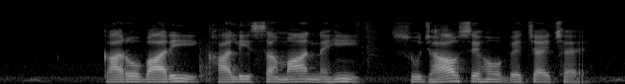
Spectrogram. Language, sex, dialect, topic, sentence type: Maithili, male, Bajjika, banking, statement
